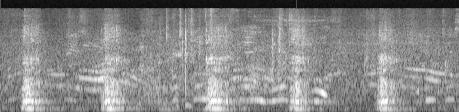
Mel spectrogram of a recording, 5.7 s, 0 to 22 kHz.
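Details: At Zoo Atlanta, apparently recorded 25 October 2022, a lion gives a series of deep, grunting roars, each about a second apart, with voices faint behind.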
